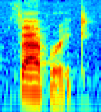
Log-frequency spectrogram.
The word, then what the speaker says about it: fabric: F를 한국식으로는 피읍으로 표기하죠. 실제 발음은 F 소리 나고요. A는 에 소리, B는 비읍 소리, B 소리. IC는 익 소리 나는데 앞에 R이 왔으니까 리을 소리 더해서 릭이라고 발음이 됩니다.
